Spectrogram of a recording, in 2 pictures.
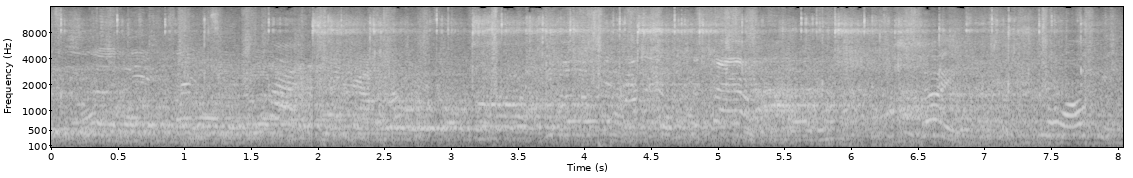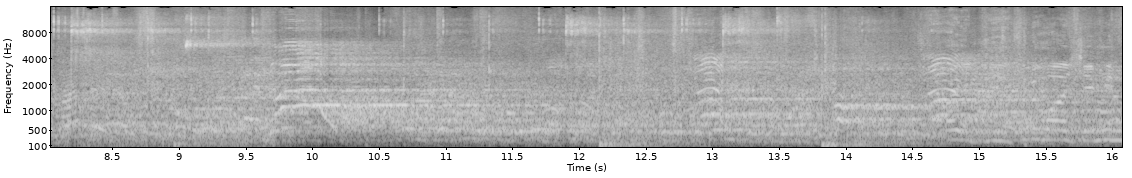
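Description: Table tennis ball clicking repeatedly off bats and table during rallies, over voices talking.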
